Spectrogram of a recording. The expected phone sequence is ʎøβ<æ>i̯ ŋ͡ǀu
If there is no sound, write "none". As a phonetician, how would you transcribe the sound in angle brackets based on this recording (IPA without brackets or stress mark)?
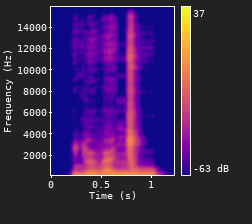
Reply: æ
